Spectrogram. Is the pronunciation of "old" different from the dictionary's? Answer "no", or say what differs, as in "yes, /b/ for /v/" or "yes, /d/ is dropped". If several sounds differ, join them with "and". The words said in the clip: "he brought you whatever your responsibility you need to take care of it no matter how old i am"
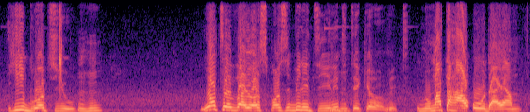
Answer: yes, /l/ is dropped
